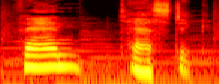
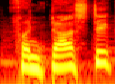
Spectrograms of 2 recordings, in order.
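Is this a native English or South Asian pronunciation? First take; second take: native English; South Asian. First: The first vowel has a native English quality. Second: The first vowel has a South Asian English quality. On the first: The speaker calls it right. "गोरा क्या बोलेगा?" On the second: The speaker calls it wrong. "फंटास्टिक आप बोलते हैं इसको"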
